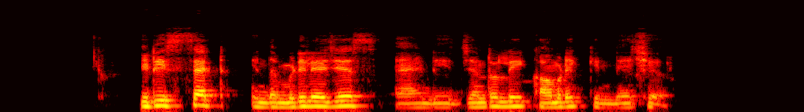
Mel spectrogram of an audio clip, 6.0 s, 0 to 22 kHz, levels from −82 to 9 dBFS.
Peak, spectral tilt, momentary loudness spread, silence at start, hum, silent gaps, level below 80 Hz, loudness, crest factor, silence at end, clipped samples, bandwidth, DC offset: -2 dBFS; -7 dB/octave; 12 LU; 1.05 s; none; none; -60 dBFS; -21 LUFS; 20 dB; 1 s; under 0.1%; 7.8 kHz; under 0.1%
